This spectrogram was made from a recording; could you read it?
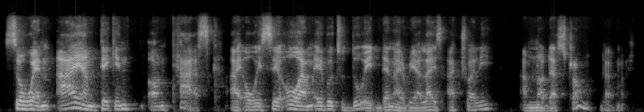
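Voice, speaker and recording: A man's voice: mid-range voice, normal speed. A man in his thirties from Cameroon, giving earnest, rambling advice on a home video call and restarting his sentences often. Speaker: entrepreneur guest. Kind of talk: casual video call interview. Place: home living room, indoors. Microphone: laptop webcam on a video call.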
